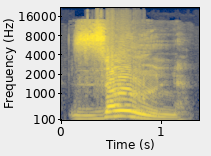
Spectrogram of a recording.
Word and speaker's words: zone: So, any word that you see with O-N-E or O-M-E usually means that magic E at the end has changed the O pronunciation to O, from O to O.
